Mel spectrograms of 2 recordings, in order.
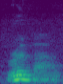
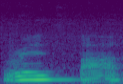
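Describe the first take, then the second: First: Said in the usual way. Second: RHUBARB split into rhu, barb, loud and measured; syllable by syllable. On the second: Shown as a demonstration. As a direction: stretch and separate the halves of RHUBARB. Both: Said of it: "use the syllables to build the word".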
